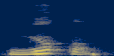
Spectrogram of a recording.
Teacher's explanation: यहाँ हर्फ़ कलकला है और साकिन है, तो कलकला खूब जाहिर होगा, आवाज़ गूंजती हुई निकलेगी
